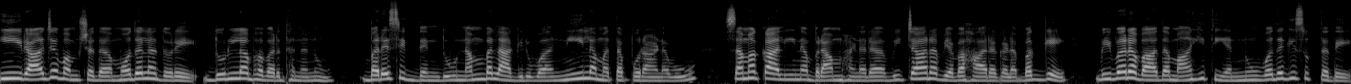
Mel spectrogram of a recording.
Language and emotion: Kannada, neutral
